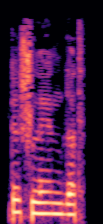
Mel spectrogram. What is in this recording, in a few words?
"geschlendert", German; adjectives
